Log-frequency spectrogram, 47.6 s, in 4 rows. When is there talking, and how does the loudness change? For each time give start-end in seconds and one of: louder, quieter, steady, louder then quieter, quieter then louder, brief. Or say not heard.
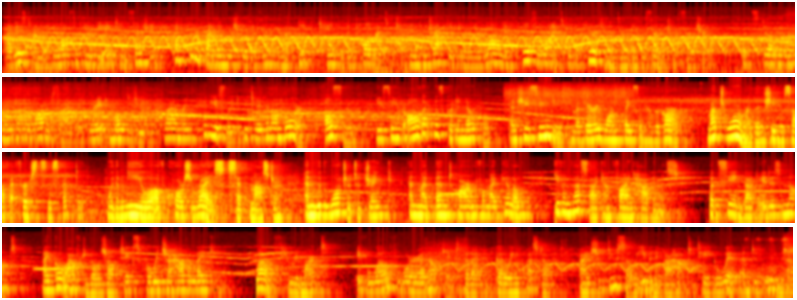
0.0-47.5 louder then quieter.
